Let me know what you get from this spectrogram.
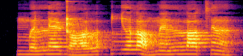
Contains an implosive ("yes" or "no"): no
